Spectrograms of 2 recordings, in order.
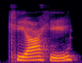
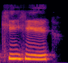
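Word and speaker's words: Keahi: It's Kiahi is like how they pronounce it. And it means the fire, literally. That is the name. – Love that. – I was like, huh, that's creepy. But but it worked. But yeah, some people pronounce it Kihi. Some people pronounce it Kihai. I pronounce it Kai, like Kai Parker on The Vampire Diaries.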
